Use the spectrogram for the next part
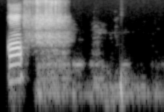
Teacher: Kof pangkal lidah bertemu dengan tulang yang lunak. Ya, langit-langit yang lembek.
